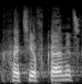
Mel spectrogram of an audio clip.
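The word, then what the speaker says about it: хатеф камец: Это у нас всегда камец хатуф, который произносится как О, и вместе получается хатев камец, который произносится как сверхкраткий О.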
